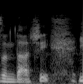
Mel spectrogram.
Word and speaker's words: Ondaatje: and I realized it is Ondaatje.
